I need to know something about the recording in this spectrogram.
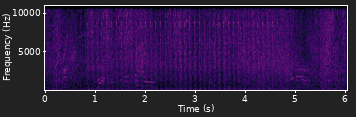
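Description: Rapid gunfire rattles steadily.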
